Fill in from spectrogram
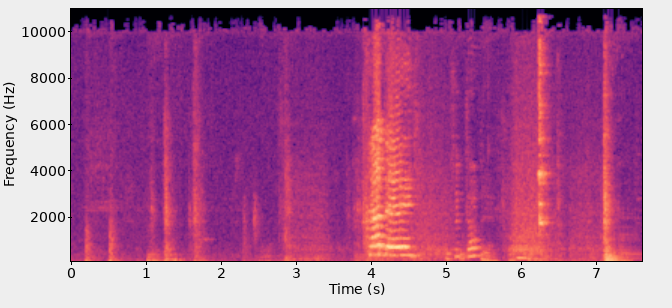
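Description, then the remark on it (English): A door opens as a customer comes in, with a few wooden clunks and knocks scattered over several seconds, a brief creaky or voice-like sound in the middle and a final bump. “Oh, yes, coming through the door.”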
